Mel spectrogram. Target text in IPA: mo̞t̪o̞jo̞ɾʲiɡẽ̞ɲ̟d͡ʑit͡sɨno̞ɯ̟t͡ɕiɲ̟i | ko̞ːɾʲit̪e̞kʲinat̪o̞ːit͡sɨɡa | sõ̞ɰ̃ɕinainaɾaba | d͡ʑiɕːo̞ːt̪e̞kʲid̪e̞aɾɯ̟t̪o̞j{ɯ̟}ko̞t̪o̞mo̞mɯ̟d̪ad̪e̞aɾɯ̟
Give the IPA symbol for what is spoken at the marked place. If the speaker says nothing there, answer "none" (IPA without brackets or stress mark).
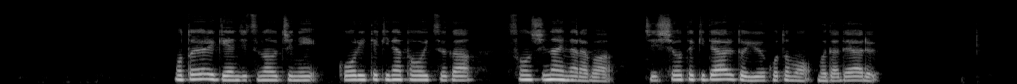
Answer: ɯ̟ː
